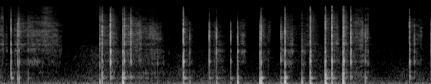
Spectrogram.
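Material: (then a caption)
Plastic. Long nails tap and scratch a pink frosted plastic toner bottle with liquid inside. Sharp, bright clicks come in a quick, uneven series, with soft scratching between them at the start.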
